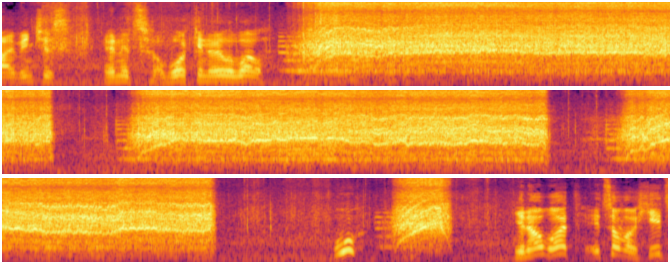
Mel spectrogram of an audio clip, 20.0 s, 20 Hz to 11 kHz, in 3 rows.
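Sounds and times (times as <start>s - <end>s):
electric chainsaw whining: 2.8s - 15.6s, 17.1s - 17.9s.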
